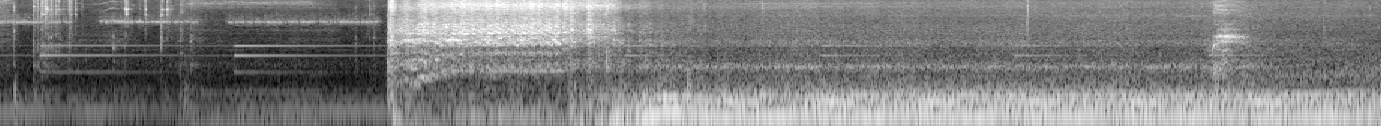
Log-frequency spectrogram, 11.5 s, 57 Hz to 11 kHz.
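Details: Neglected 1987 Ford Crown Victoria after new battery and terminals, possibly bad gas, quarter tank: door chime, brief crank, then catches into a low steady idle; hard starting, cause unknown.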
